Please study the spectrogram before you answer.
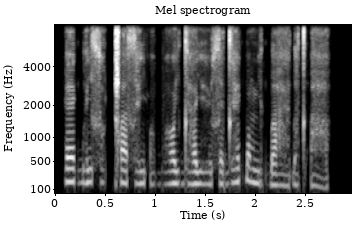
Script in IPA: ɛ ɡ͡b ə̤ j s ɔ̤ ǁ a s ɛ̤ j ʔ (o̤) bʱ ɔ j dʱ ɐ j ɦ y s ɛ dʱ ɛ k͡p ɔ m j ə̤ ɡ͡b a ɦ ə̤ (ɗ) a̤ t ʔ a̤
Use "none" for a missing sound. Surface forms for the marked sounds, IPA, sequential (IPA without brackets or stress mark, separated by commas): ɔ̤, ɗ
